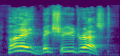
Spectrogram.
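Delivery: high, loud call to someone in another room; retold yell. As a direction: imitate a husband hollering to his wife. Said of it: "And he yells".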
